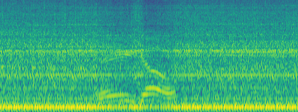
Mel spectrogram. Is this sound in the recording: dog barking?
no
